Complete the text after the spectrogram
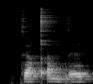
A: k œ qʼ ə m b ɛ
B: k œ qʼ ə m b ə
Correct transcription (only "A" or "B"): B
